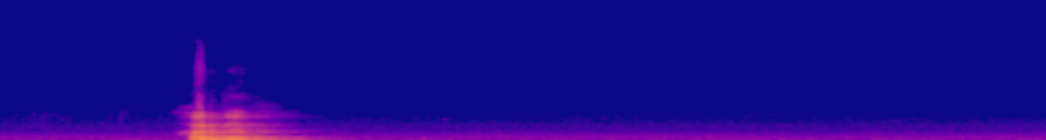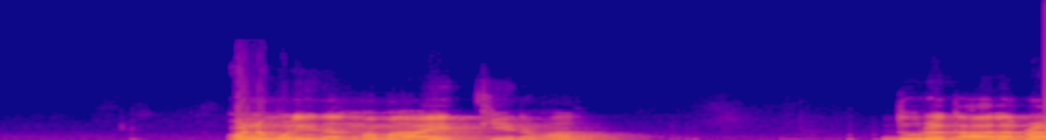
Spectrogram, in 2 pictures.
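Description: A young man speaks calmly and clearly into a close microphone, in short bursts between long silences.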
